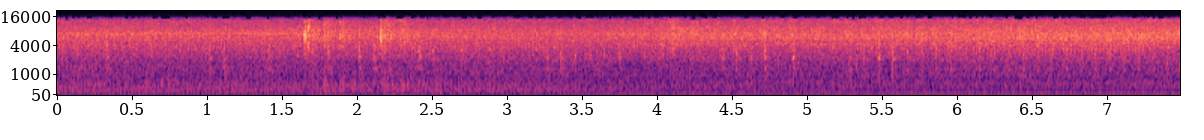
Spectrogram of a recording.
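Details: Toyota 7A-FE engine idling steadily with an uneven tapping knock, loudest in short bursts around two seconds in; unexplained knock from inside the engine, cause unknown.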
